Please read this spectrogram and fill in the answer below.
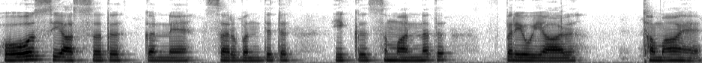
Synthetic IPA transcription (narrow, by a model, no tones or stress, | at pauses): ɔːsjaːsət̪kəɾne | səɾbə̃nd̪ʱɪt̪ | ɪksəmaːnət̪ | pɾjoːjaːɾ | t̪ʰəmaɦɛː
